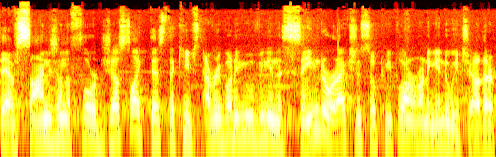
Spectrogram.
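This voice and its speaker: Noticeable background noise sits behind a man talking at a very fast pace. His pitch is fairly high and varies in an ordinary way. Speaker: sports anchor and reporter. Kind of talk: sports news anchor and live reporter delivery.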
